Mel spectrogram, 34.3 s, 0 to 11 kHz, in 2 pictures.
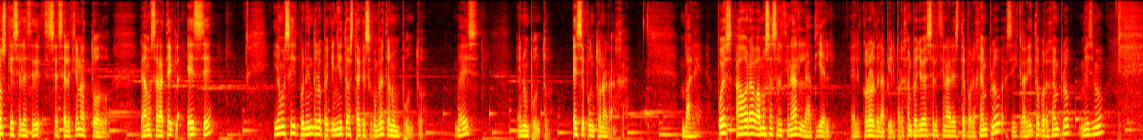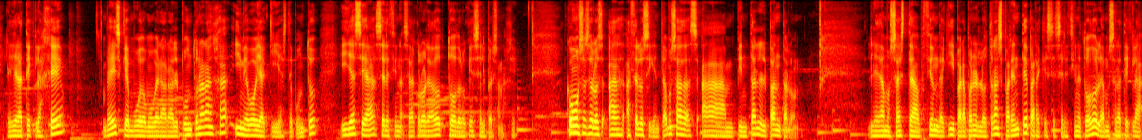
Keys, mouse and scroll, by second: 2.6 s, 3.3 s, 7.2 s, 9.2 s, 22.2 middle click, 25.6 scroll up 4, 26.0 shift+middle click, 28.2 middle click, 31.4 click, 33.8 a, 34.1 a.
